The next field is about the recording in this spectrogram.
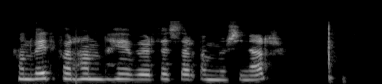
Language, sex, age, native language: Icelandic, female, 18-19, French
